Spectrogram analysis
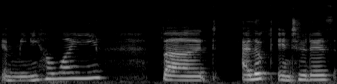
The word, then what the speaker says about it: Hawaii: I mean, literally my dream place is for sure Hawaii, or like how it's actually pronounced, Hawaii.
